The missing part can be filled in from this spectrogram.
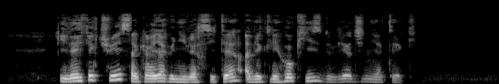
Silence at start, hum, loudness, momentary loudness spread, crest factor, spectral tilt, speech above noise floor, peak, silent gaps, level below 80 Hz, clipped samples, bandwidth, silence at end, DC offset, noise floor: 0.6 s; none; -20 LUFS; 15 LU; 18 dB; -5 dB/octave; 46 dB; -4 dBFS; none; -68 dBFS; under 0.1%; 11.5 kHz; 0.85 s; under 0.1%; -66 dBFS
